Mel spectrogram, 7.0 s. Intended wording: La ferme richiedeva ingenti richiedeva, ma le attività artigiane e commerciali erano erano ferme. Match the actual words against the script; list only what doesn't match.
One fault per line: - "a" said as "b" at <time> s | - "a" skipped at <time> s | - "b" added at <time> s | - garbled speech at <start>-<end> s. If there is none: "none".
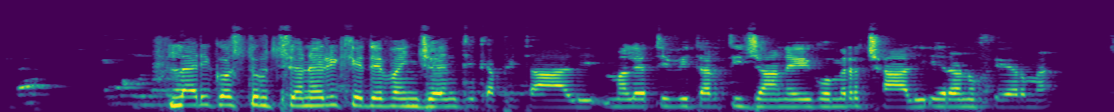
- "ferme" said as "ricostruzione" at 1.2 s
- "richiedeva" said as "capitali" at 3.0 s
- "erano" skipped at 6.1 s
